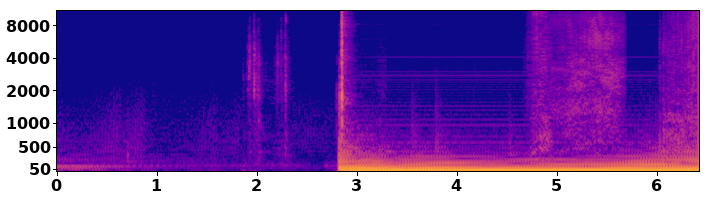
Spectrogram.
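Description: Film score: a low drone fades out, leaving near silence with two faint clicks, then a sudden loud low music sting hits about three seconds in and holds as a steady drone with hissing swells near the end.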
